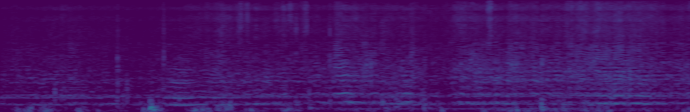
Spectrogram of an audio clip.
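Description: Honeybees at a hive entrance carrying pollen loads back in, a dense, steady buzzing of many insects close by, with occasional louder fly-by hums and no speech.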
